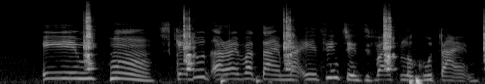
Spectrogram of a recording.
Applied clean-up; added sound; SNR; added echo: none; Tick-tock; -4 dB; none.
